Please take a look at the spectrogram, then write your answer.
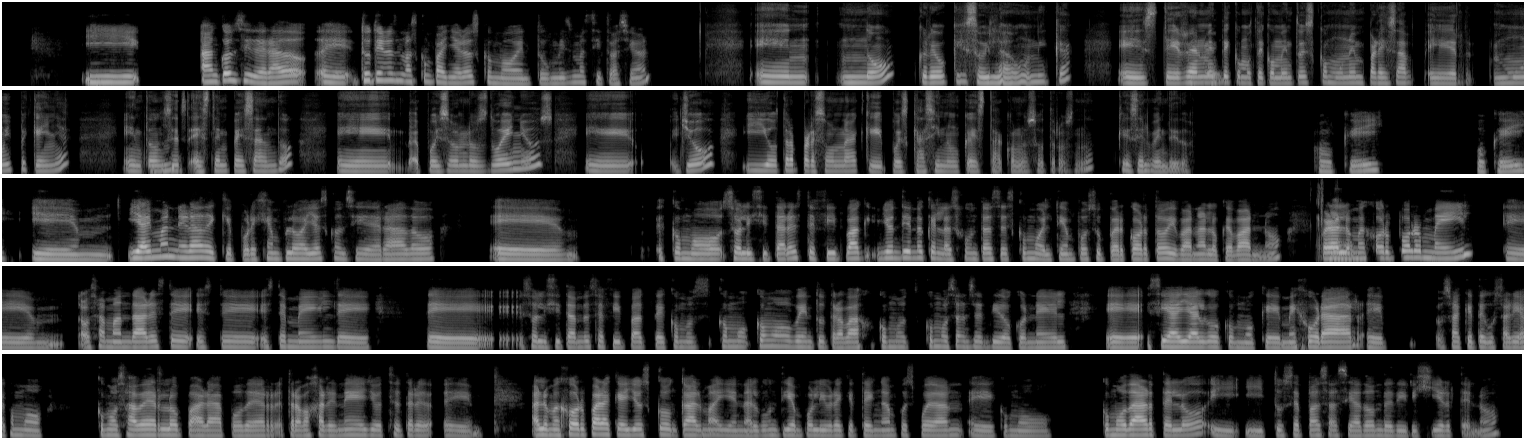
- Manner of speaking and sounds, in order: none
- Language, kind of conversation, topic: Spanish, advice, ¿Cómo puedo mantener mi motivación en el trabajo cuando nadie reconoce mis esfuerzos?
